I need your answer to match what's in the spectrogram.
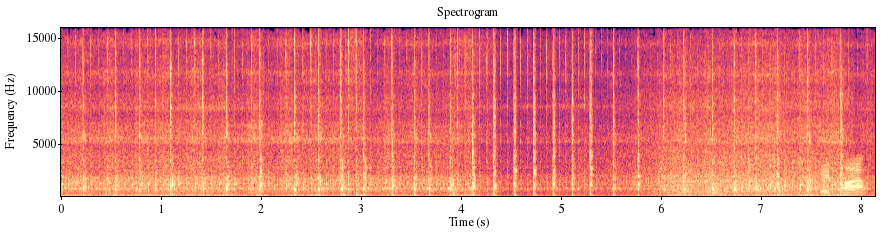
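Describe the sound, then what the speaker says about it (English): A truck engine runs rough, its idle broken by a string of sharp pops and backfires out the intake, irregular and loud, with a talking voice over it near the end. "It pops and backfires out the intake."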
